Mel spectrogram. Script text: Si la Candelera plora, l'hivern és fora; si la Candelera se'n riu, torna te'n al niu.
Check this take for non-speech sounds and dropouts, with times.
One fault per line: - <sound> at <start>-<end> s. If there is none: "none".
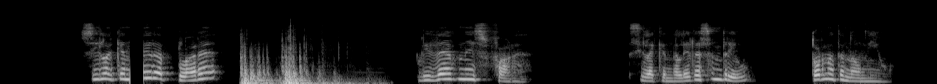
- dropout at 1.3-1.4 s
- thud at 2.4-3.9 s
